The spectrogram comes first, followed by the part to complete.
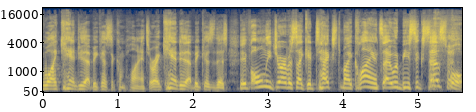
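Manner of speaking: mocking, sneering whine. Imitating advisors who blame compliance: mocking imitation of whiny advisors. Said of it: "I'm mocking that".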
